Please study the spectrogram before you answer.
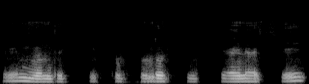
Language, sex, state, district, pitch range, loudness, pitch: Bengali, male, West Bengal, Jhargram, 135-145 Hz, -25 LUFS, 135 Hz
